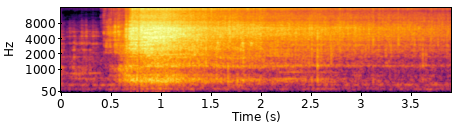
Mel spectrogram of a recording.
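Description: A hot oil tempering of mustard seeds, asafoetida and curry leaves poured into a pressure cooker of avarekalu and radish huli hits with a loud, sudden sizzle that peaks quickly, then settles into a long, steady, fading hiss.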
